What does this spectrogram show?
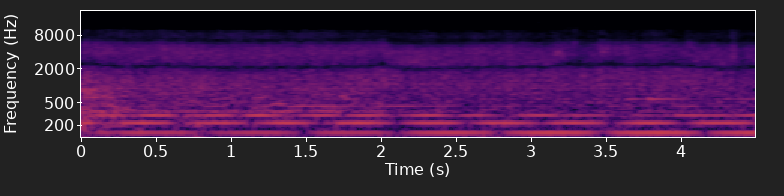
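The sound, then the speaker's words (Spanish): An audience at a Spanish-language church service applauds the King of Kings in a dense, steady wash of clapping that holds at an even level for several seconds, with a low sustained tone humming underneath and no voices. “Demos un aplauso al Rey de Reyes.”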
